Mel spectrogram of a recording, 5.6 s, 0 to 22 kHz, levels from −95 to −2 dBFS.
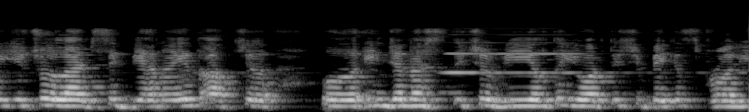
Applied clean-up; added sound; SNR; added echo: classical method WPE with log-MMSE.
